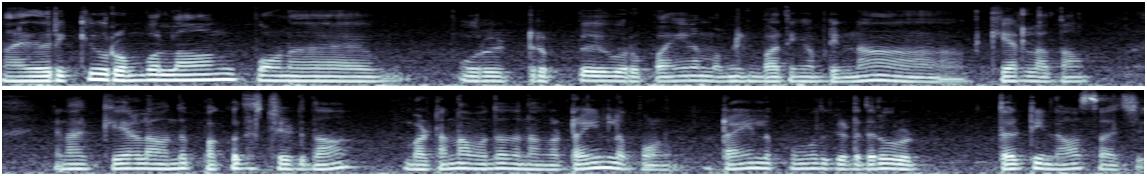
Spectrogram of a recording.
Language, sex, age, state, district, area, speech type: Tamil, male, 18-30, Tamil Nadu, Viluppuram, urban, spontaneous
